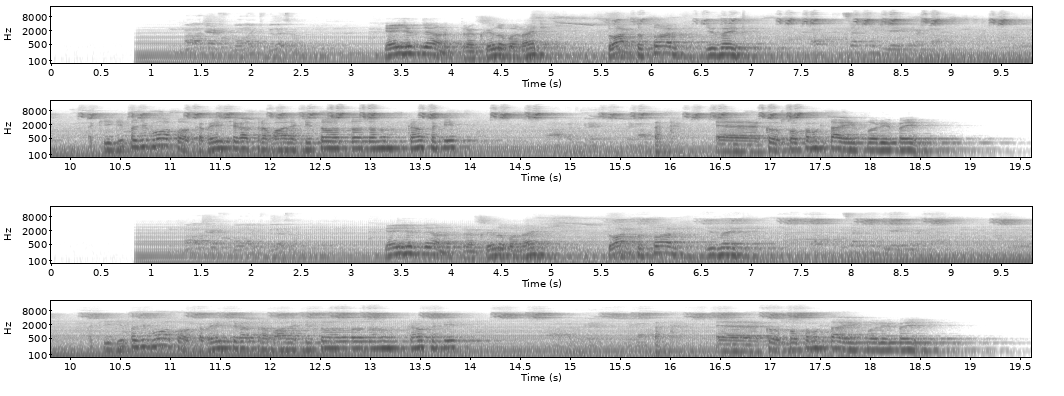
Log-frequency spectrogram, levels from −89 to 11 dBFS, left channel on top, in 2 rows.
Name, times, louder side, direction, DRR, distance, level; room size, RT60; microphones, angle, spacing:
sound 1, 0.8-16.8, right 1 dB, 85° right, 1.0 m, -43 dB
Laughter, 1.1-14.1 14.4-14.5, equal, 50° right, 5.2 m, -53 dB
voice 1, 1.3-2.6 5.6-5.9 7.6-9.0 14.7-15.9, left 1 dB, 20° left, -1 dB, 2.1 m, -44 dB
voice 2, 3.3-5.0 5.5-7.0 10.3-13.9 16.0-16.1 16.4-18.5, left 2 dB, 70° left, 4 dB, 1.1 m, -29 dB
sound 2, 4.8-17.8, left 5 dB, 85° left, 1.9 m, -36 dB
11.0 x 10.0 x 9.5 m, 1.4 s
head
